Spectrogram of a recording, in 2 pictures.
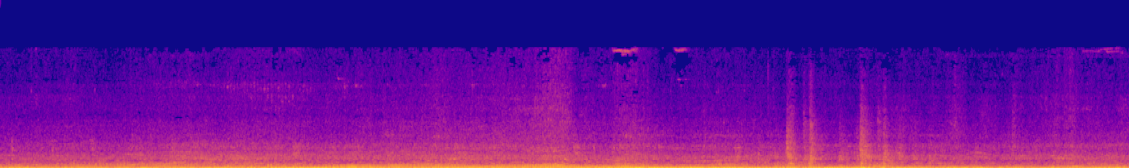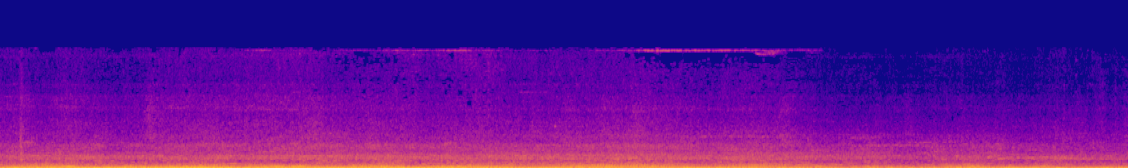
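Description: Road traffic passing close by: cars and motor scooters driving along the street, a steady low engine rumble that swells and shifts in pitch as vehicles go past, with a couple of sharp clicks about eight seconds in.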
